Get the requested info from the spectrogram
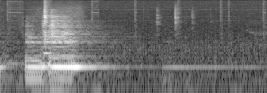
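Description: Music: a low plucked bass guitar note rings out about half a second in and fades, followed by a quieter held low note.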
